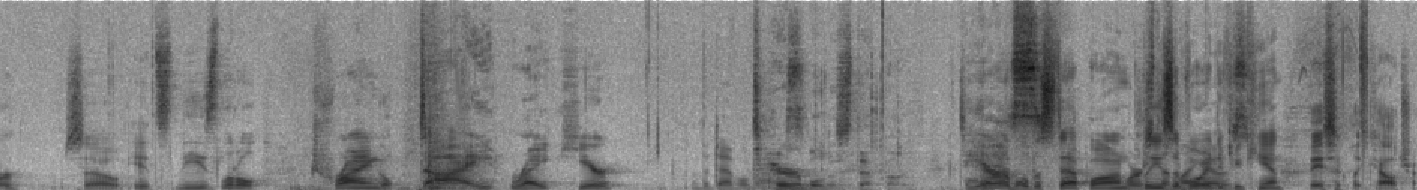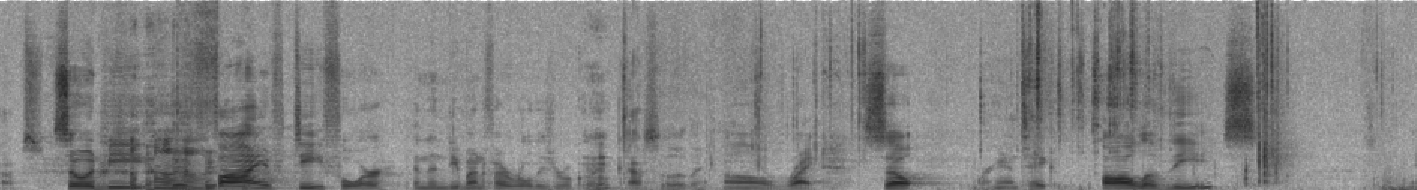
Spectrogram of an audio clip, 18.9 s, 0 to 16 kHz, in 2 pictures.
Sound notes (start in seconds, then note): 10.2 players laughing; 17.0 dice rattling; 17.8 dice rolling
